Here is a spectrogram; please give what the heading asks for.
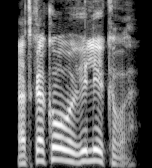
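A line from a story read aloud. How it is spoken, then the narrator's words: Angry question. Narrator (Russian): спросил Владимир злобно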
